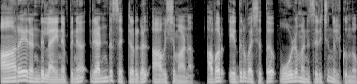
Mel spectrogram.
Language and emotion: Malayalam, neutral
